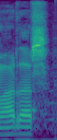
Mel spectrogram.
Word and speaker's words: Vardar: Hallo, ich heiße Sajan Vardar und ja, ich habe einen YouTube-Kanal, der läuft zu dem Namen Berjan.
